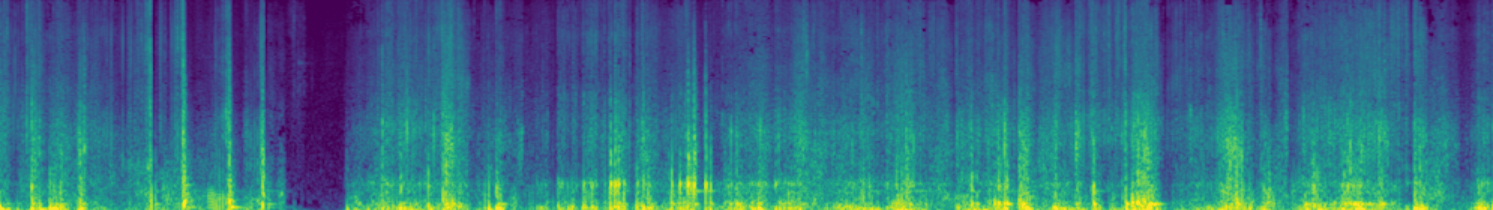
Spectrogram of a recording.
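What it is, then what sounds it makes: Foam microphone windscreen. Short nails scratch and fingers squeeze a fuzzy black foam windscreen on a Blue Yeti microphone. The result is a dense, continuous stream of close, rumbling, crackling scrapes, heavy in the low end, with a brief near-silent pause around three seconds.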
